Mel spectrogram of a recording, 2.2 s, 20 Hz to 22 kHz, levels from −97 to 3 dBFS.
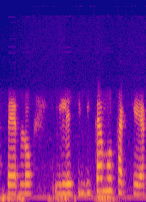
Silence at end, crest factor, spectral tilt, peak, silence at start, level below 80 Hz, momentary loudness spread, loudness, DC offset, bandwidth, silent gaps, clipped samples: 0 s; 20 dB; -8.5 dB/octave; -4 dBFS; 0 s; -46 dBFS; 8 LU; -23 LUFS; under 0.1%; 4 kHz; none; under 0.1%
